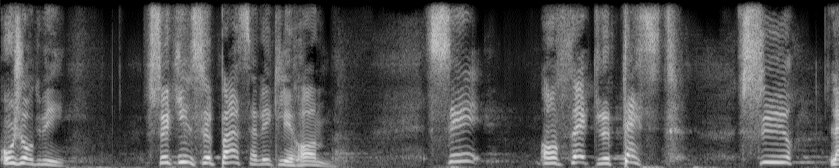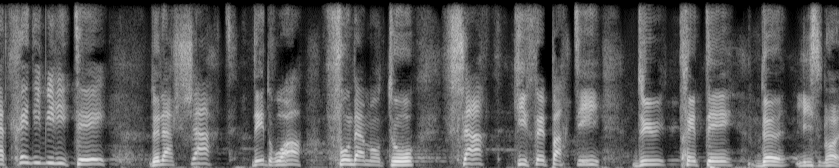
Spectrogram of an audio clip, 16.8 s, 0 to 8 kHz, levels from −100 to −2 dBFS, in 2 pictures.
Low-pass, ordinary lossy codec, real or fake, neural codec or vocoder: none; none; fake; codec, 16 kHz, 4 kbps, X-Codec, HuBERT features, trained on balanced general audio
